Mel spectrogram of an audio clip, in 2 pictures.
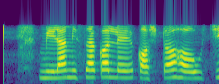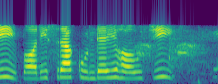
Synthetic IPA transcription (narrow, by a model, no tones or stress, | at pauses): miɭamisakɔlekɔsʈɔɦɔwt͡ʃipɔɾisɾakuɳɖeiɦɔwt͡ʃi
